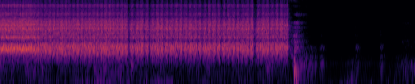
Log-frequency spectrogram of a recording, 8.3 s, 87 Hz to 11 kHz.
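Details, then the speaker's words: FLY Renault 5 Turbo slot car before repair, on a bench power supply at low power: high raspy motor buzz with a rough tick about three per second, then it sticks and stalls; binding suspected in the axle or crown gear. "so guys have a listen to this as an example of a car that's binding somewhere either in the axle or the crown gear or something okay got to give it a little bit low power"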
